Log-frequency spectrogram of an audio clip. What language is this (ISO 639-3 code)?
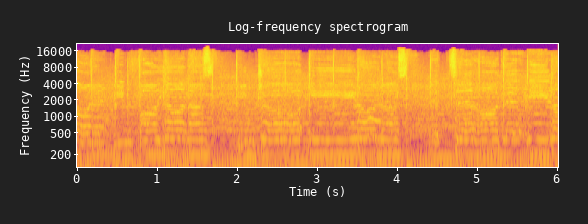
fas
